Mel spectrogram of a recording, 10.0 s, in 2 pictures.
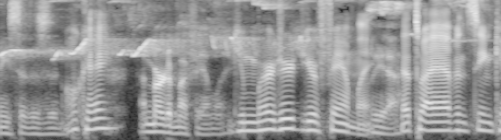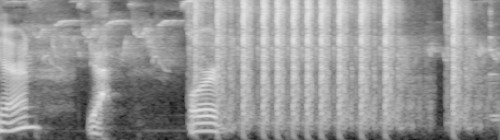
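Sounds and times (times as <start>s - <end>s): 
speech: 0.0s - 6.2s, 6.9s - 7.5s
gunshots fired into the air: 6.9s - 10.0s.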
